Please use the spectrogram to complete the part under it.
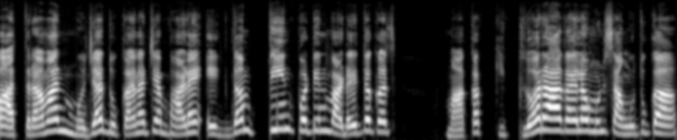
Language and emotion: Goan Konkani, angry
